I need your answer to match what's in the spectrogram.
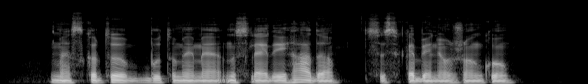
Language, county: Lithuanian, Klaipėda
